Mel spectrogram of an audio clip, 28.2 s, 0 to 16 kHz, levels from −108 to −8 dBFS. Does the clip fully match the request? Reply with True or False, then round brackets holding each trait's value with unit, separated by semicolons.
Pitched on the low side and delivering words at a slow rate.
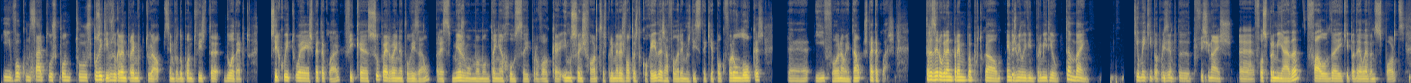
False (115 Hz; 170 wpm)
